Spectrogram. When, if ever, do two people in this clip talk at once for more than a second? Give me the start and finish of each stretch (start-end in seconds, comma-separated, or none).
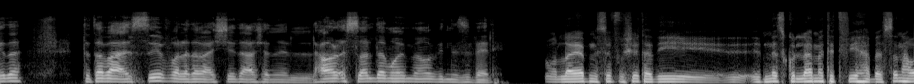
none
